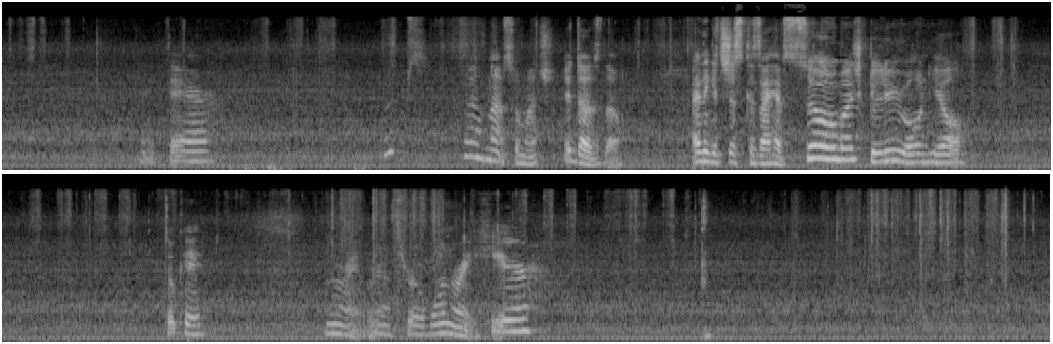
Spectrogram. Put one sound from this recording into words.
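A brush dabs and brushes softly on paper.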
